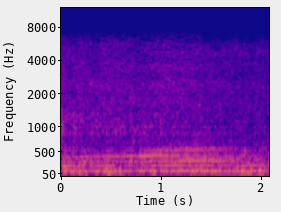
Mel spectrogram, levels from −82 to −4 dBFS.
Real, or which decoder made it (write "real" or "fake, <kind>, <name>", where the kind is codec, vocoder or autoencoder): fake, vocoder, Vocos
